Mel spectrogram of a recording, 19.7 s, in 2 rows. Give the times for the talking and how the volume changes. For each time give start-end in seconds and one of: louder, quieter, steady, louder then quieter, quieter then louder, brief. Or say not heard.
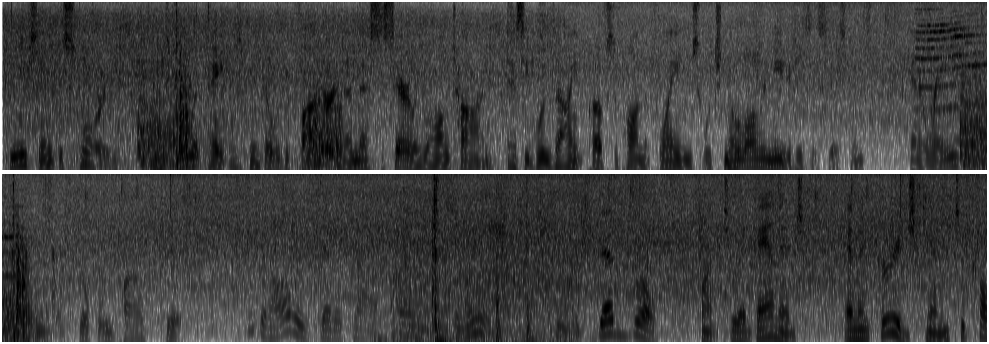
0.0-19.6 quieter then louder.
